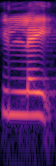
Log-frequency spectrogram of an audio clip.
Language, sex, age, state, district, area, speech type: Tamil, female, 18-30, Tamil Nadu, Nilgiris, urban, read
